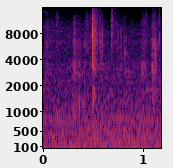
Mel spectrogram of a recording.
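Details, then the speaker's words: Pigeon with a cold that sneezes a lot, not improving after four days of doxycycline: a single sharp, brief snap-like sneeze with a few fainter puffs around it. "দেখতে পাচ্ছেন এই যে আমার একটা কবুতর ঠান্ডা লাগছে। প্রচুর হেচি পারে।"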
